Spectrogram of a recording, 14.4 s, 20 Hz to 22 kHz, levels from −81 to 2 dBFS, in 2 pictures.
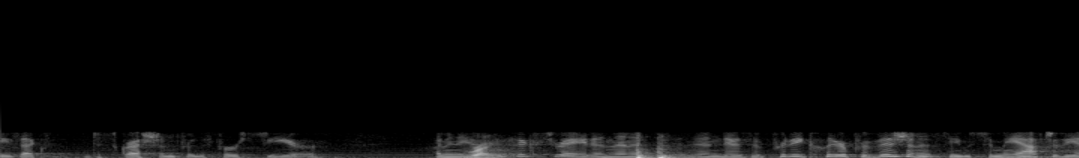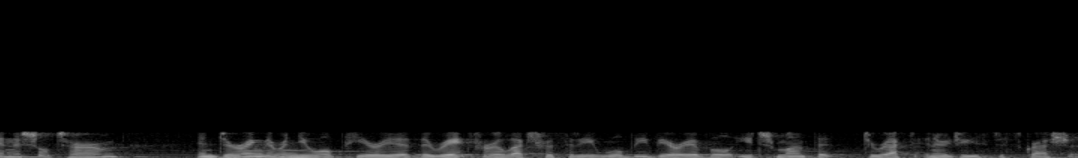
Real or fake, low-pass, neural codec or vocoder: real; 3.6 kHz; none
